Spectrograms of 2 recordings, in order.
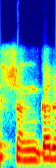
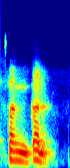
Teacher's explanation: और बोले शंकर में तालव्य शकार होता है तब इसका अर्थ होता है कल्याण देने वाला या कल्याणकारी, कल्याणकारक। और इस तालव्य शकार के स्थान पर यदि दंत सकार लगा दे तो हो जाता है संकर।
